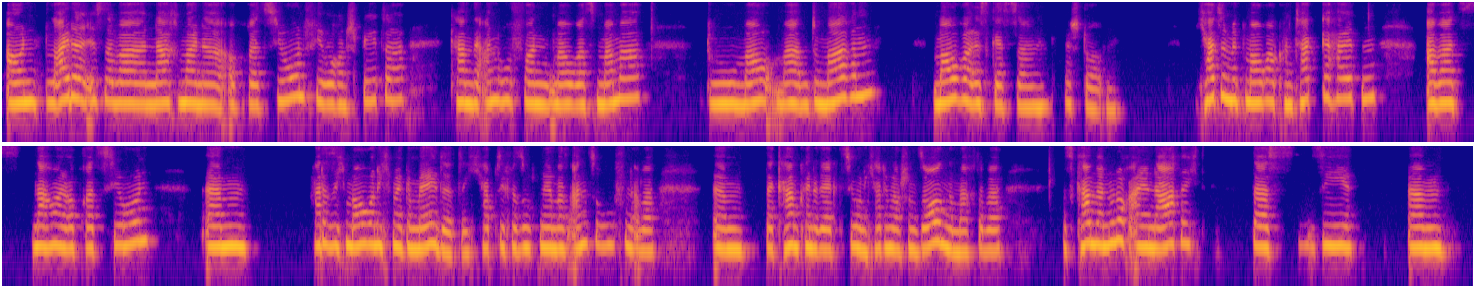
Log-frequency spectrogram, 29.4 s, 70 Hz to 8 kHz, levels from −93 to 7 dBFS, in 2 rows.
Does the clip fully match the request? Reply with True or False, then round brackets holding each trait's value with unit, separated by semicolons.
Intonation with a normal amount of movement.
False (1.9 semitones)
